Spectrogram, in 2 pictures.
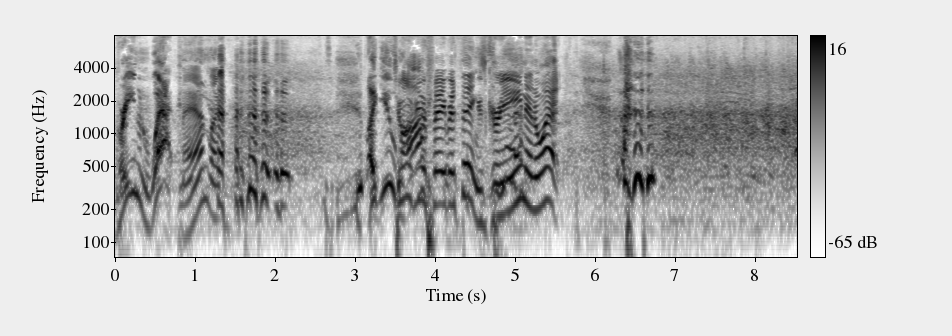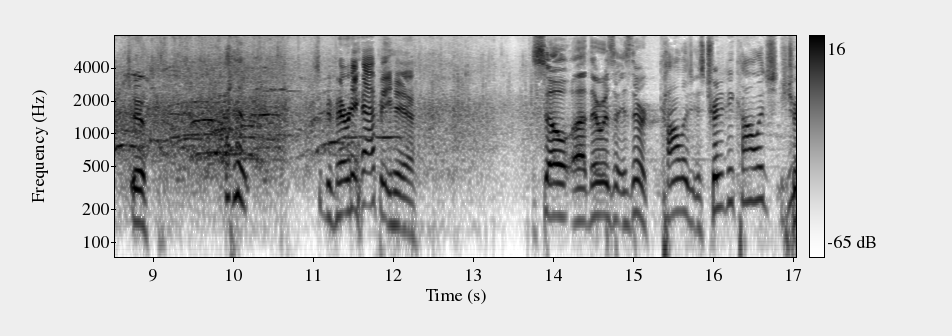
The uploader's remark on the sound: Recorded LIVE at Vicar Street in Dublin, Ireland.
